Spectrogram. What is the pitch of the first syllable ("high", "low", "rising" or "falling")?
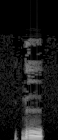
low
